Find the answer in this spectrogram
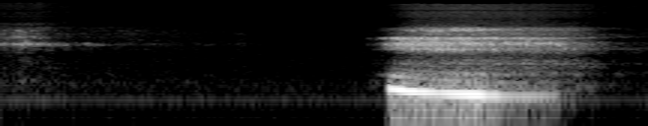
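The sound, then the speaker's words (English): A single big deep breath during a guided meditation follows near silence. It comes as a soft, airy sighing exhale with a low voiced tone, lasting about a second and a half before fading. “So take a big deep breath.”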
